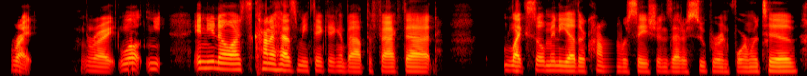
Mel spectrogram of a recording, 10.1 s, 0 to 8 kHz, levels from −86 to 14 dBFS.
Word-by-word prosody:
Right, - - +1 0.7
right. 135 -4 0
Well, 190 +3 -2
y 195 -2 -9 0.4
and 220 +1 +3
you 220 - +2
know, 190 -3 +4
is 180 0 0
kinda 195 -2 +3
has 155 -3 +3
me 150 -2 -9
thinking 145 0 -6
about 125 -2 -2
the - - -17
fact 130 -2 +2
that 130 -2 +3 0.9
like 150 -4 +3
so 155 -2 +1
many 150 -1 0
other 140 -1 +3
conversations 130 -2 -3
that 125 -1 -4
are 120 - -10
super 135 +2 0
informative, 130 +2 -1
140 Hz, 150 wpm, -26 LUFS, 130-155 Hz, 0.9 s, know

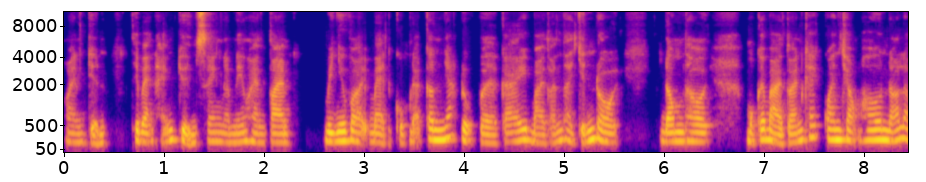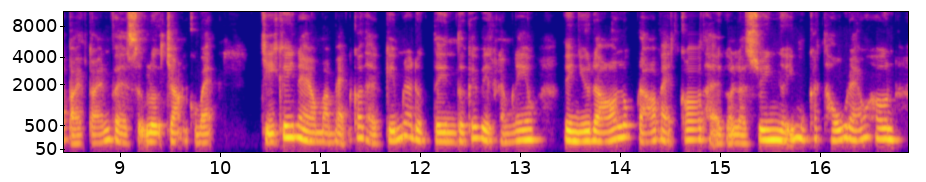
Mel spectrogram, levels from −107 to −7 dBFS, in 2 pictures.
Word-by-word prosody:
hoàn 160 -1 -9
chỉnh, - - -3 0.3
thì 190 - +3
bạn 175 -2 0
hãng 200 +1 -3
chuyển 195 - +2
sang 175 +2 0
làm 160 -1 -7
nail 165 +2 -4
hoàn 165 -4 -5
toàn, 160 0 -1 0.4
vì 175 - +3
như 180 +1 +5
vậy 185 -2 0
bạn 160 -3 -3
cũng 160 +2 -8
đã - - -5
cân 205 -2 +4
nhắc 230 +2 +1
được 190 -4 +1
về 150 -2 -3
cái 180 +5 -1
bài 175 -6 -5
toán 155 +6 -6
tài 195 -4 -5
chính 195 +4 +2
rồi. 175 -7 0 0.4
Đồng 175 0 +2
thời, 175 -1 -1 0.4
một 175 - -1
cái 205 - +2
bài 160 -8 +3
toán 160 +5 -1
khác 250 +4 -4
quan 205 -1 +4
trọng 195 -1 -1
hơn 200 +1 +4
đó 195 +2 +1
là 225 - -1
bài 145 0 -2
toán 155 +6 -3
về 195 -6 -2
sự 145 - +1
lựa 170 0 +5
chọn 175 0 -2
của 155 - -9
bạn, 155 +1 -3 0.5
chỉ 330 - +2
khi 245 0 +7
nào 200 -8 +3
mà 170 -1 -4
bạn - - -6
có 240 - -1
thể 150 -8 -7
kiếm 190 +2 +2
ra 265 0 -2
được 200 -5 0
tiền 170 0 0
từ 175 - 0
cái 230 +8 -2
việc 210 - +2
làm 165 -1 -8
nail 195 +2 +3 0.3
thì 190 -2 +7
như 180 +1 +5
đó 185 +1 +2
lúc 250 +1 +1
đó 190 - -3
bạn 185 -2 -3
có 205 +1 -1
thể, 145 - -4
gọi - - -3
là, 150 -1 -2
suy 200 +8 +4
nghĩ 200 0 +6
một 235 -2 +2
cách 225 0 -8
thấu 195 +3 0
đáo 220 +2 -1
hơn 215 -2 +3
185 Hz, 285 wpm, -21 LUFS, 165-205 Hz, 0.5 s, khi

